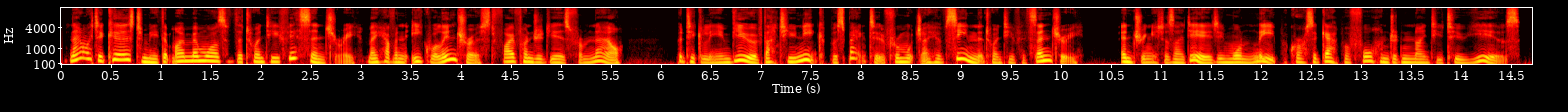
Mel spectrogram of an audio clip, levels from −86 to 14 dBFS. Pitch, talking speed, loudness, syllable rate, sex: 190 Hz, 225 wpm, -20 LUFS, 6.2 syllables/s, female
